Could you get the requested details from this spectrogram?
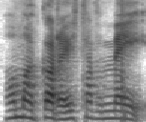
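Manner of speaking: usual speaking voice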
